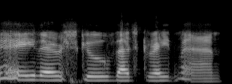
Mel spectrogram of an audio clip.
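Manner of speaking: high, goofy cartoon voice. Talking with another person, trying out voices: Shaggy impression. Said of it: "I could do Shaggy".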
